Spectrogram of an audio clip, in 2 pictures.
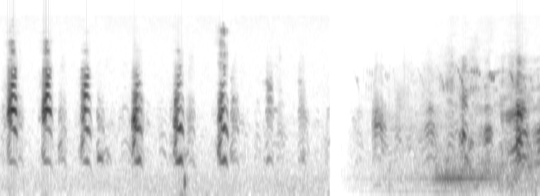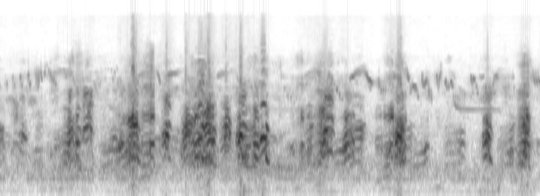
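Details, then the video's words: Barnacle geese give a series of clipped, evenly spaced barks. A dense, noisy flock chorus then swells in, with many overlapping yelps and honks building to a loud din. "Barnacle Goose Sound, Barnacle Goose Call and Song"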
